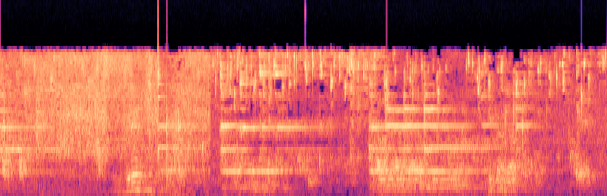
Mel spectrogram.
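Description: Food frying in a pan in a student dorm kitchen: a loud, continuous crackling sizzle that surges and ebbs, with steady tonal hums running underneath.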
